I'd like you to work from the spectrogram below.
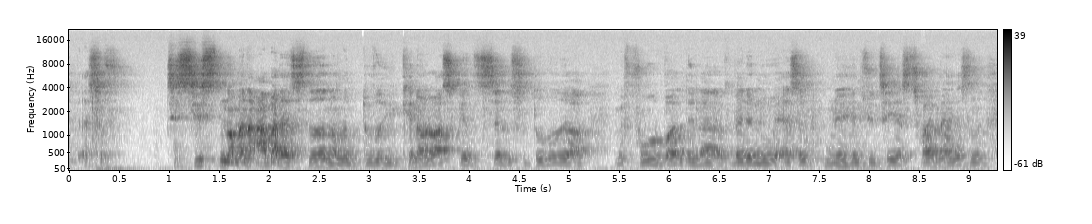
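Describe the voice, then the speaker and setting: A man's medium-pitched voice amid audible room echo and noticeable background noise. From Denmark, Copenhagen (Vesterbro). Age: 20s. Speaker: barber and barbershop owner. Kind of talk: casual chat.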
